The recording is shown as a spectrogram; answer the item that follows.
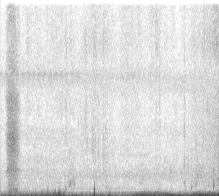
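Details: Low rumbling and scattered knocks, then from the midpoint a cow moos in a long, deep, harmonic drone that holds to the end.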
